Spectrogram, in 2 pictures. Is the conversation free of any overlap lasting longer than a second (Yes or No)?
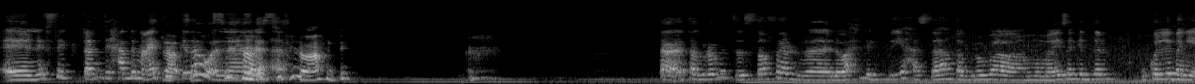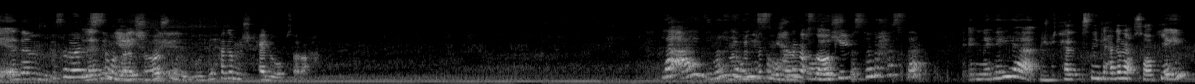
No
